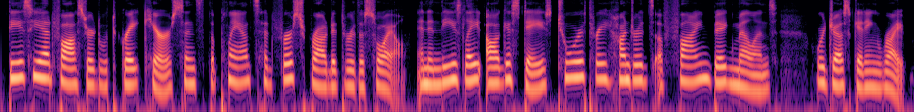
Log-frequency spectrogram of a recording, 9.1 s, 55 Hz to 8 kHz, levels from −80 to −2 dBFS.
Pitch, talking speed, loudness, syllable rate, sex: 195 Hz, 225 wpm, -18 LUFS, 5.4 syllables/s, female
